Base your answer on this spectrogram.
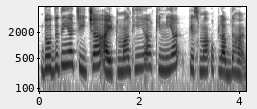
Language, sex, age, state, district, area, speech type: Punjabi, female, 18-30, Punjab, Fatehgarh Sahib, rural, read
